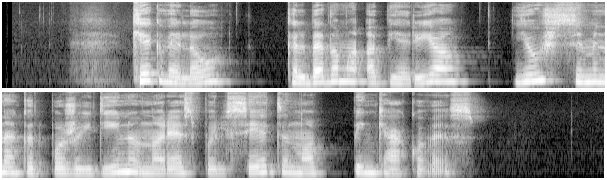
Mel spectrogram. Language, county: Lithuanian, Klaipėda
